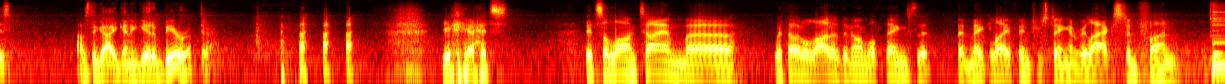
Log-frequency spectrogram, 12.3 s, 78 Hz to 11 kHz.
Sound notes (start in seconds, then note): 2.6 laughs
